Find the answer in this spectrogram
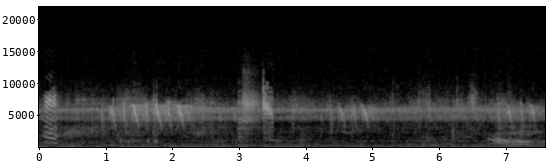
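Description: Faint bird chirping: short high notes that fall in pitch, repeated in quick groups, with a louder sweeping call falling from high to low right at the start and a lower falling call near the end.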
